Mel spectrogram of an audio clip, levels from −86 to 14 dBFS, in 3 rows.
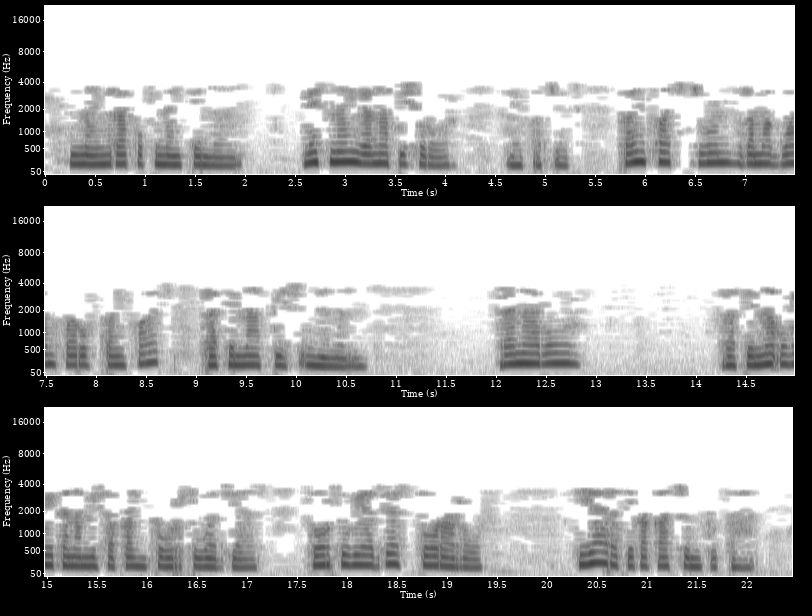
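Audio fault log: Throughout, MP3 compression: the speech has no content above 3.8 kHz and carries heavy codec damage, with a watery, swirling texture and smeared consonant onsets. This is likely a very low-rate MP3 encode, consistent with roughly 8 kbps. Starved of bits, the encoder discards the treble at a fixed cut-off and drops weak frequency lines that flicker in and out between frames, producing the swirl and blurred attacks.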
